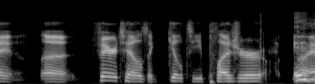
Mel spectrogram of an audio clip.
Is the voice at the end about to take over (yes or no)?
yes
